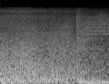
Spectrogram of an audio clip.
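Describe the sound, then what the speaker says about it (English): Large storm-swell ocean surf breaking along the San Diego coast after a Pacific storm: a loud, broad roaring wash of water with wind noise, continuous and close for about a second. "it produced extremely large and hazardous waves"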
